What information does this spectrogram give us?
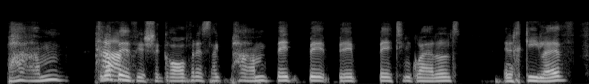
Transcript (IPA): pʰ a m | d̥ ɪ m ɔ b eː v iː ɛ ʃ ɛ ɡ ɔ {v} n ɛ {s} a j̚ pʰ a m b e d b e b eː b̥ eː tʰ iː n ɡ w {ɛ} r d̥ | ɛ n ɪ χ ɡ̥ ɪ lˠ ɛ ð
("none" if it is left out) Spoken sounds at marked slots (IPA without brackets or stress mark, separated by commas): v, s, ɛ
